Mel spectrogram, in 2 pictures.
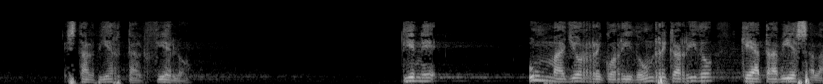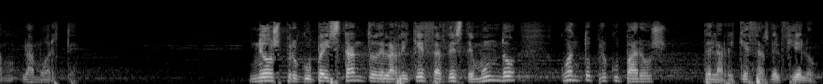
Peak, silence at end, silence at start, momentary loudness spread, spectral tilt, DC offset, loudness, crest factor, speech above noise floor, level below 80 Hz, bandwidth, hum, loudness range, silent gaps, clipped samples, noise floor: -6 dBFS; 0.05 s; 0.65 s; 16 LU; -4 dB/octave; under 0.1%; -26 LUFS; 22 dB; 44 dB; -46 dBFS; 8 kHz; none; 11 LU; none; under 0.1%; -71 dBFS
